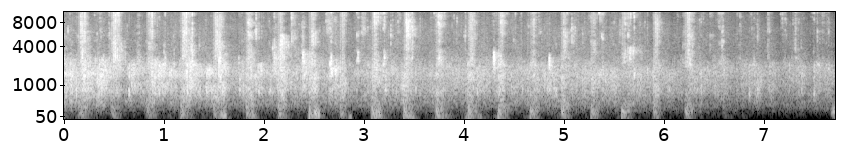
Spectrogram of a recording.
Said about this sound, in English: you all really deserve a round of applause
